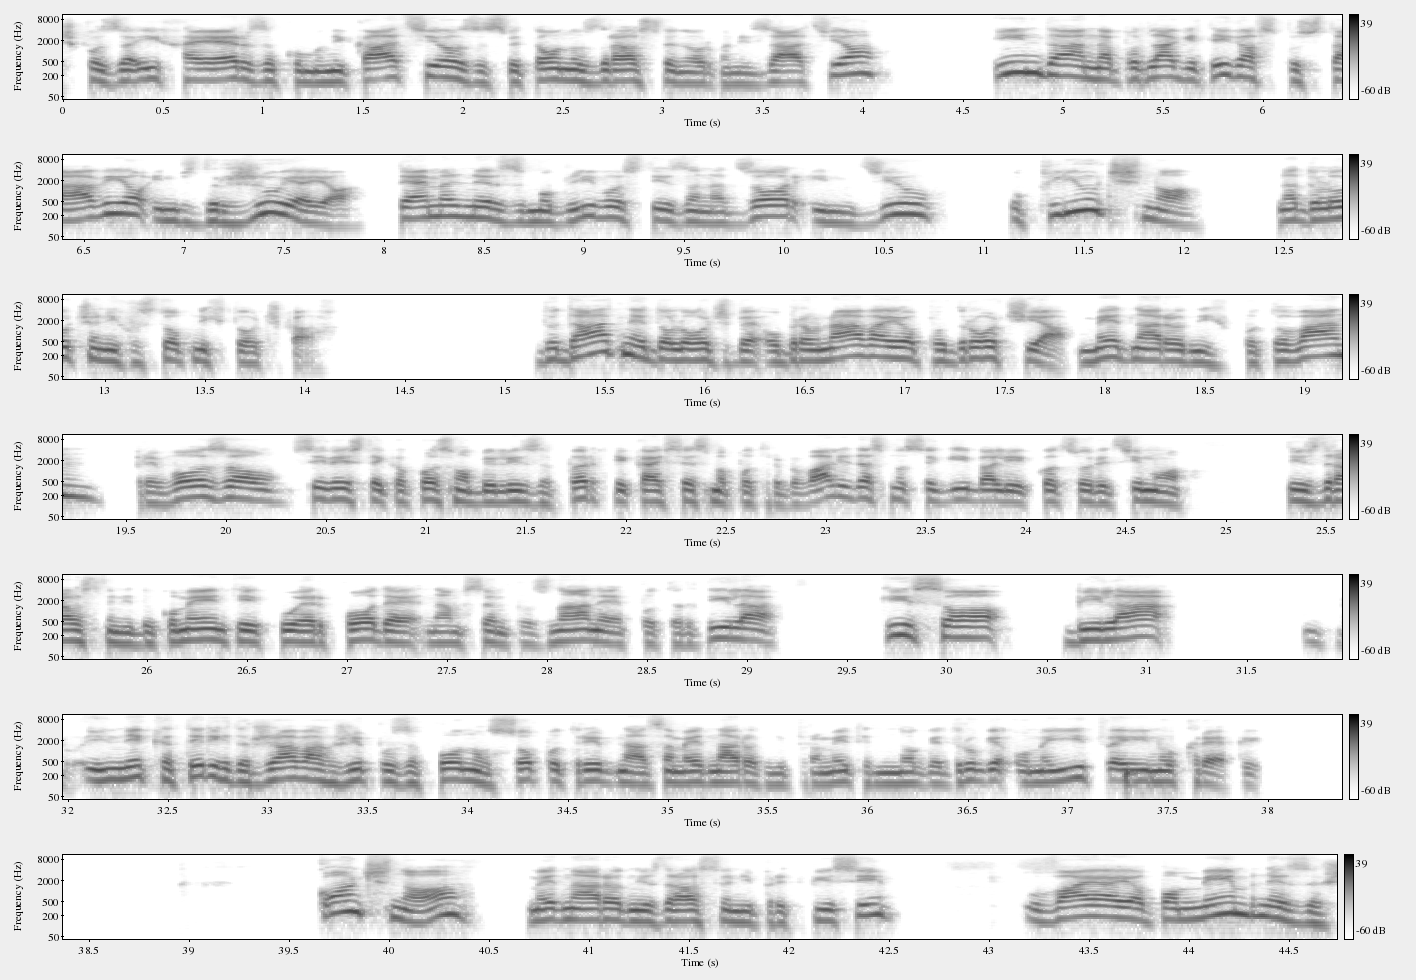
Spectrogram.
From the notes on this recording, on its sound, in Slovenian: Zoom srečanju, ki je pred vami.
